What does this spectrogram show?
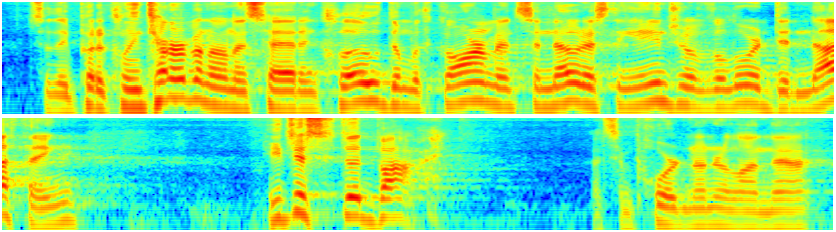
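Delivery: usual speaking voice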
